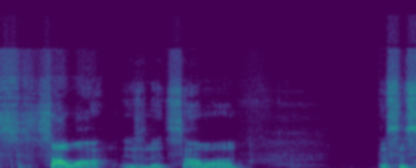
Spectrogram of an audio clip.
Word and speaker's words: Samhain: It's not Samhain. It's Sawa, isn't it? Sawa? This is Sawa. I don't know how to say it. I know it's not Samhain, though.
